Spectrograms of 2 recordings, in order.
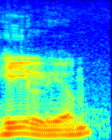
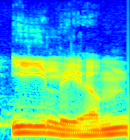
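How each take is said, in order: First: The word starts with an H sound. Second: The word starts without an H sound. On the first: The speaker calls it right. "Instead of helium" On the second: The speaker calls it wrong. "You don't say helium, do you?"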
